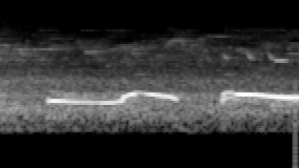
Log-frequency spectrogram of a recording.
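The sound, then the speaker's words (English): A Mourning Dove coos in two soft, hollow, low phrases. The first is drawn out and lifts slightly partway through, and a shorter second phrase follows after a pause, over faint background noise. “Mourning Dove.”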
